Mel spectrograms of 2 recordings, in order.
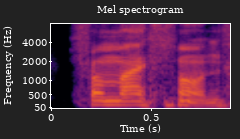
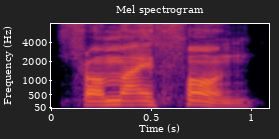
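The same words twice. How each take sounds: The two takes are said the same way.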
